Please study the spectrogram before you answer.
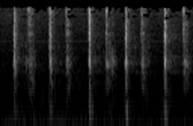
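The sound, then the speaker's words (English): Mechanical keyboard keys clack in a brisk, steady run of typing, alternating sharper and softer clicks, with no talking. “That noise is a mechanical keyboard sound.”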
